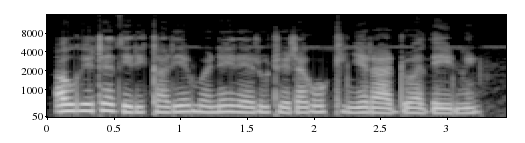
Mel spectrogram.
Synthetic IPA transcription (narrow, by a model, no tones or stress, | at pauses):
auɣetɛðiɾikaɾiemwɛneɾɛɾutetaɣokiɲeɾadoaðeni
